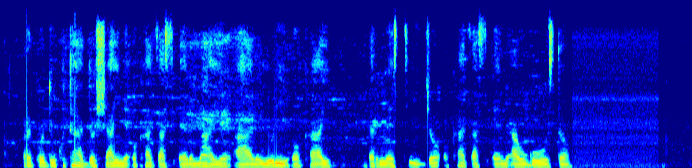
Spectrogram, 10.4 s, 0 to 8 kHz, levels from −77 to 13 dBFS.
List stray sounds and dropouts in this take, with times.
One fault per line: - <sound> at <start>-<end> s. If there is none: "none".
none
